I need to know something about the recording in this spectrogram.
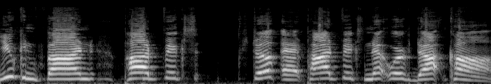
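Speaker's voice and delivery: very slow, deliberate, booming he-man delivery. Speaker reads the network's website plug in Manly Stanley voice. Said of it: "I'll do it in my manly Stanley voice".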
